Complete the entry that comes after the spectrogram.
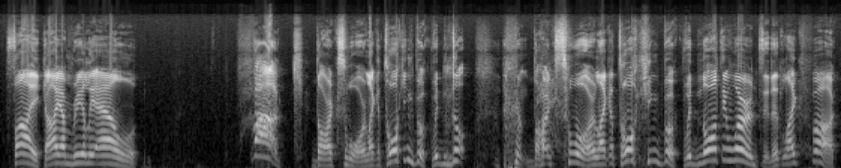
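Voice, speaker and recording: Woman reading with wildly swooping pitch. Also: very animated, takes it slowly, fairly bright tone. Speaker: co-host of a comic fan fiction reading. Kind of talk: dramatic fan fiction reading with chat.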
